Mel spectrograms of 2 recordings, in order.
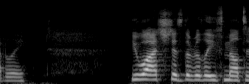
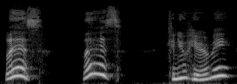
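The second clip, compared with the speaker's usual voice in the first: high, raised urgent calls; dramatic worried calling; 8 semitones higher, 5 dB louder, slower than usual. A narrator's reading. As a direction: call a name to rouse someone. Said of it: "Calling into your ear".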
